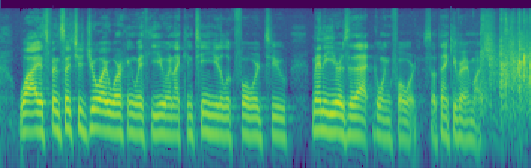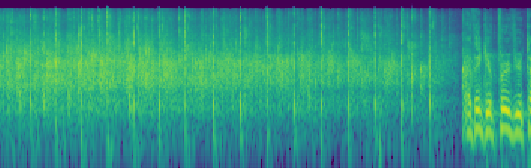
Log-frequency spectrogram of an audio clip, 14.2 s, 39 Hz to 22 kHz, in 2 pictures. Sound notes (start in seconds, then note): 6.4 audience applauding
